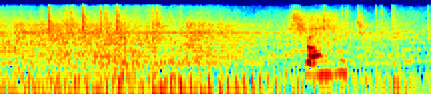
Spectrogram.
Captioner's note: Bike speeding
